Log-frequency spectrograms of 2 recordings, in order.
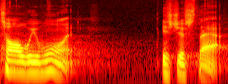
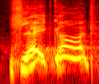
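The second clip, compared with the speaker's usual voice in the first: much higher joyful burst; excited cheer. Retold or imitated. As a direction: let it jump up with sudden delight. Grandpa rejoicing at granddaughter's words.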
